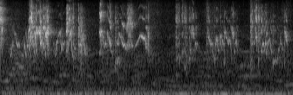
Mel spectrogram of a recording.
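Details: Colony of budgies in an aviary giving continuous overlapping chatter, a dense mix of squeaky chirps and warbled notes from many birds with no pause, over a low background hum.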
